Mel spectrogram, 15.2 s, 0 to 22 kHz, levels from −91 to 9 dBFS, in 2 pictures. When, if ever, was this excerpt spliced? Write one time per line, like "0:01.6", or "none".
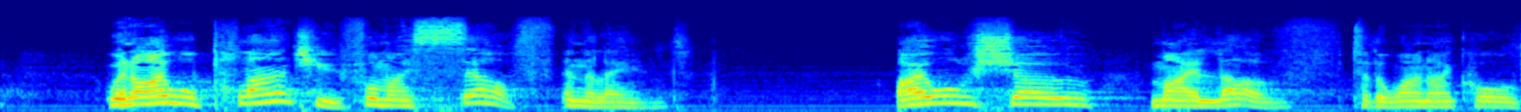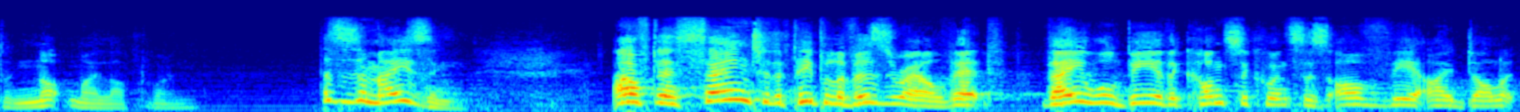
0:09.2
